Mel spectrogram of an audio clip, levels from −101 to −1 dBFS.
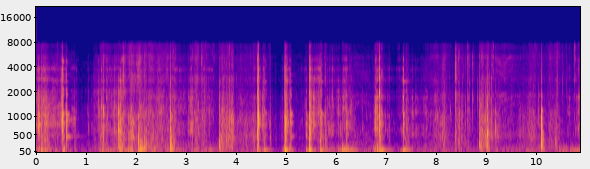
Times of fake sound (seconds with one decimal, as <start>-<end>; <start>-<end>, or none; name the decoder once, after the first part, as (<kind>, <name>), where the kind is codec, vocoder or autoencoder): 0.9-2.2 (codec, HILCodec)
